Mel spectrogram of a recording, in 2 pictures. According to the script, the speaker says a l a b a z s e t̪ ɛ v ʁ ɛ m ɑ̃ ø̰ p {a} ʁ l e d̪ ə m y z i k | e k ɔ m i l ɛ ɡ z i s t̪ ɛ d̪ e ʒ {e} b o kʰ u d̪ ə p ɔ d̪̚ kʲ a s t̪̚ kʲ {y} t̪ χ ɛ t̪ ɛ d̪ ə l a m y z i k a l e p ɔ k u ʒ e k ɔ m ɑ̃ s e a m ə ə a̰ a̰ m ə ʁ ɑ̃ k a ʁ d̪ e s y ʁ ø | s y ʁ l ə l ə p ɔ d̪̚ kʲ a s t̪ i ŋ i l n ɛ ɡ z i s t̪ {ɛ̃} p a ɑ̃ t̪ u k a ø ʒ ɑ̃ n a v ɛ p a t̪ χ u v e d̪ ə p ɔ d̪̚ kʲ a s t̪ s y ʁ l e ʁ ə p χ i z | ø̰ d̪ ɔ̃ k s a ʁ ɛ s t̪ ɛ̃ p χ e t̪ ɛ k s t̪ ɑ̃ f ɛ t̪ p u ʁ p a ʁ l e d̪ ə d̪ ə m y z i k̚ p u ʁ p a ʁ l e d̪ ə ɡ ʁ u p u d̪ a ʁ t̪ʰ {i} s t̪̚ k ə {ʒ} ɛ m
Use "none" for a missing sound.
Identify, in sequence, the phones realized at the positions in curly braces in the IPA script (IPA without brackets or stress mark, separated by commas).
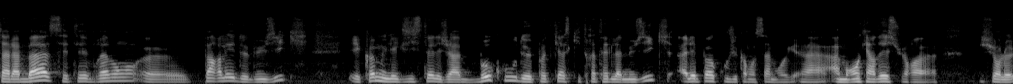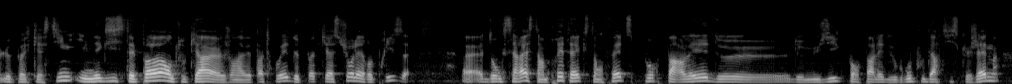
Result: a, a, i, ɛ, i, ʒ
